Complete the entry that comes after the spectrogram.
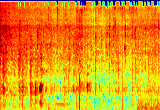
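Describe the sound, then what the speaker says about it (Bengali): Steady sizzling of nigella seeds, green chillies and onion frying in hot oil in a wok, with scattered crackles and a few light stirring scrapes throughout. "এখানে আমি কড়াইতে তেল দিয়ে দিয়েছি। কড়াইটাকে গরম হতে ছেড়ে দেবো।"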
